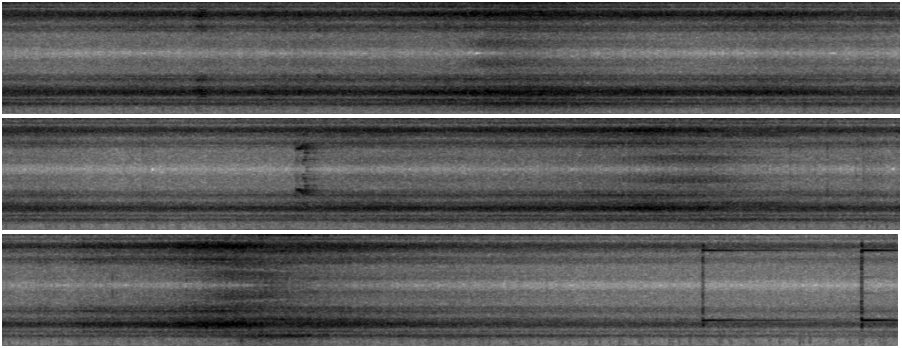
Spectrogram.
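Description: Wind buffeting the microphone of a camera on a moving bicycle, a steady fluttering rush, with the noise of street traffic swelling now and then as cars pass.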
